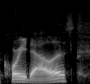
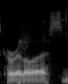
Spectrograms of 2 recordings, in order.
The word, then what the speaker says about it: Corydalis: At the nursery that I worked, we'd have people call and ask for Corydalis, and so we had this ongoing saga of Corydalis and how he had all these adventures everywhere. Oh. The actual pronunciation is Corydalis, but I think they're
